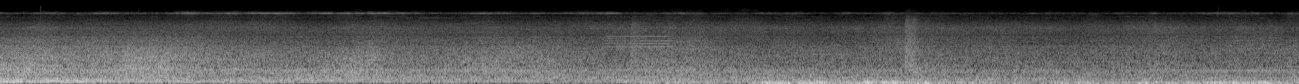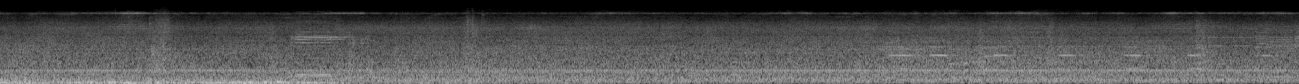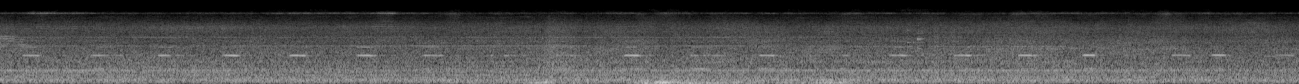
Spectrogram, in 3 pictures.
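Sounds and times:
jet engine rumble: 0:00.0 - 0:38.9
short electronic beeps: 0:21.8 - 0:38.9.

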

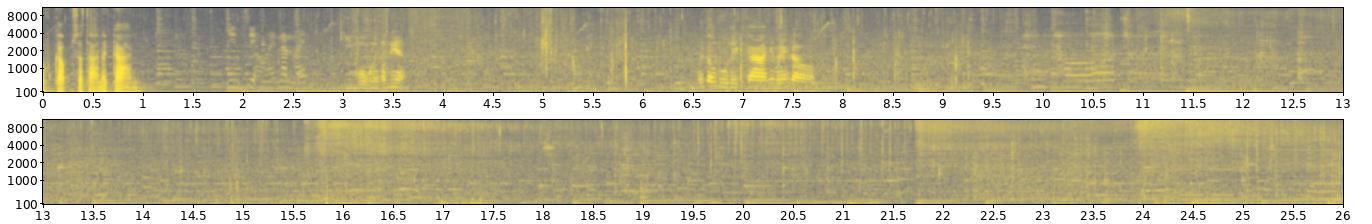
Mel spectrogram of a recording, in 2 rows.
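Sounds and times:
scallops sizzling on grill: 0:00.4 - 0:26.0.

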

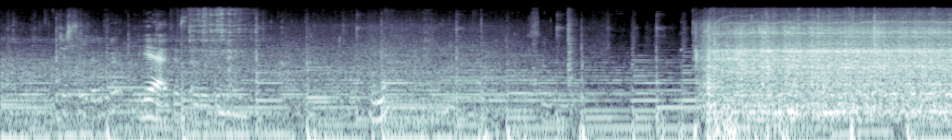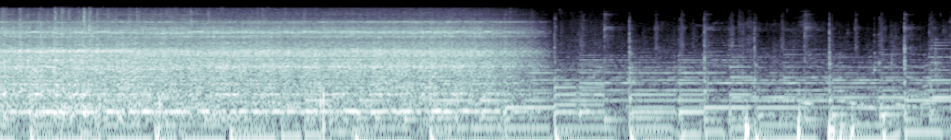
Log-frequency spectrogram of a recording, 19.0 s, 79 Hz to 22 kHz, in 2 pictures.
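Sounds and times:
blender running: 0:06.9 - 0:15.0.

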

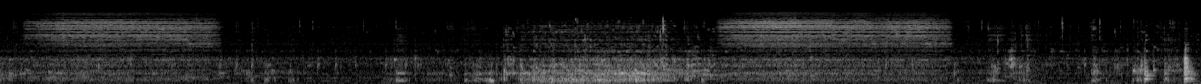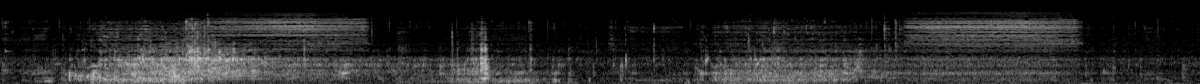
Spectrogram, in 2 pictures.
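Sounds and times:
regulator inhale hiss: 0:00.2 - 0:02.4, 0:07.2 - 0:09.7, 0:14.2 - 0:16.0, 0:21.0 - 0:23.1
exhaled bubbles gurgling: 0:03.9 - 0:07.3, 0:09.8 - 0:21.3.

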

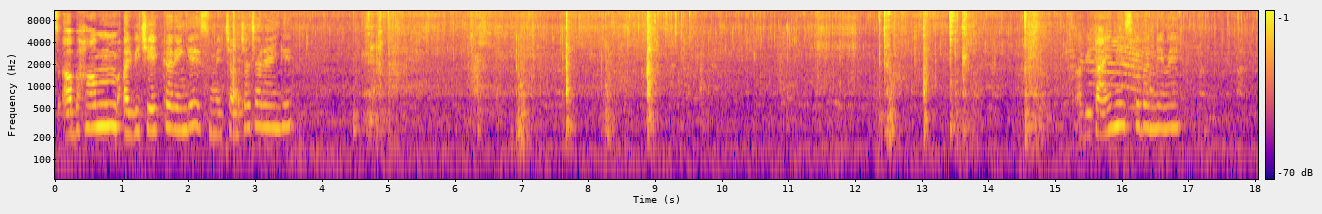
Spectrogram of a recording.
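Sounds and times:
masala sizzling: 0:00.0 - 0:18.0
spoon scraping a steel pot: 0:14.5 - 0:14.9.

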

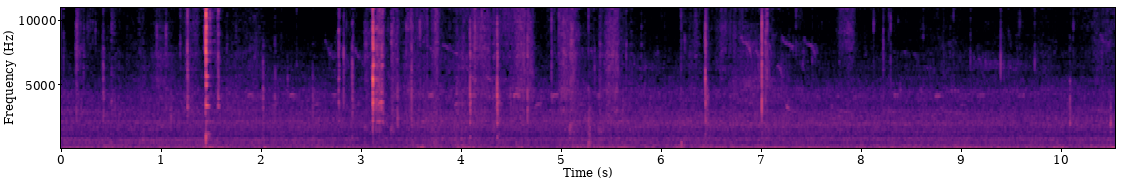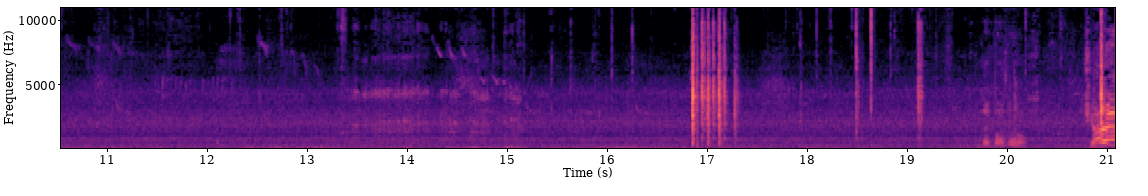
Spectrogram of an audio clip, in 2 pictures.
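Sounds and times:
wind rumbling on microphone: 0:00.0 - 0:21.0.

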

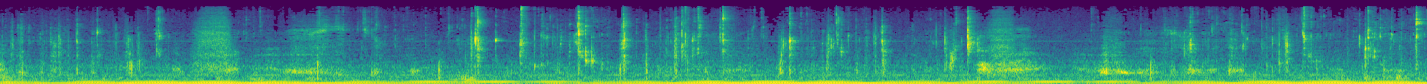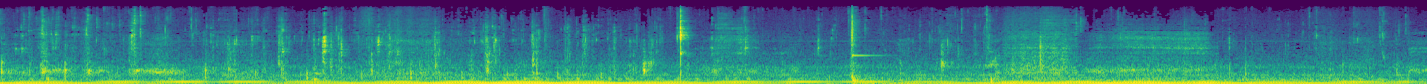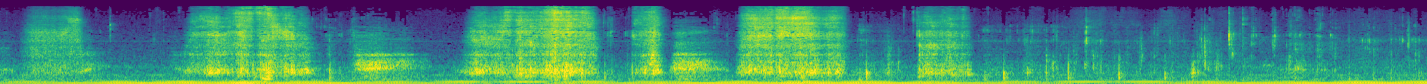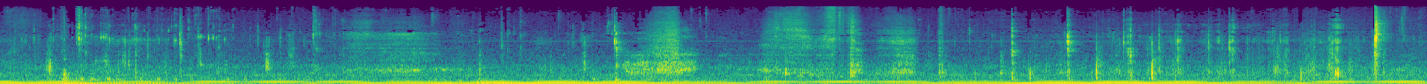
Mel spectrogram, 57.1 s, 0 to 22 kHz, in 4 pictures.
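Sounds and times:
person chewing: 0:00.0 - 0:32.6, 0:33.2 - 0:57.0.

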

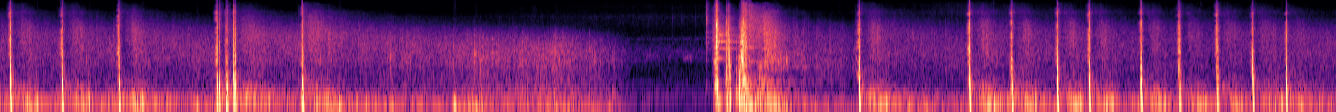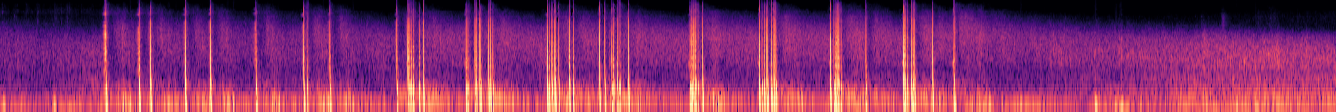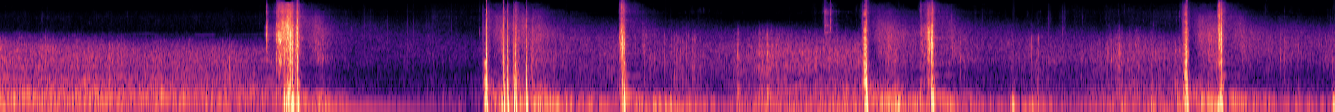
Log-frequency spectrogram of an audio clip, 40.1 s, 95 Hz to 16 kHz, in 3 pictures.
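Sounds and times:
fireworks bangs: 0:00.0 - 0:06.3, 0:07.1 - 0:40.0
low rumble: 0:12.7 - 0:17.4, 0:23.1 - 0:40.0.

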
